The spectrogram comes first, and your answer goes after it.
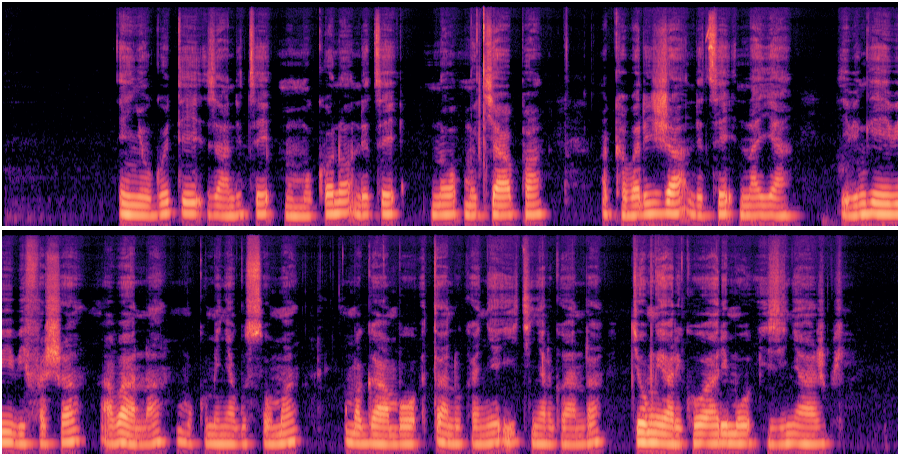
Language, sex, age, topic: Kinyarwanda, female, 25-35, education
